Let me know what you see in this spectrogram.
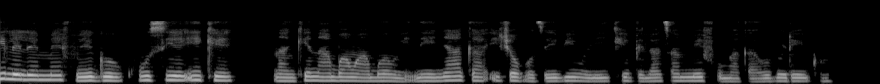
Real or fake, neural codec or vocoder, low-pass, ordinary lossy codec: real; none; none; none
